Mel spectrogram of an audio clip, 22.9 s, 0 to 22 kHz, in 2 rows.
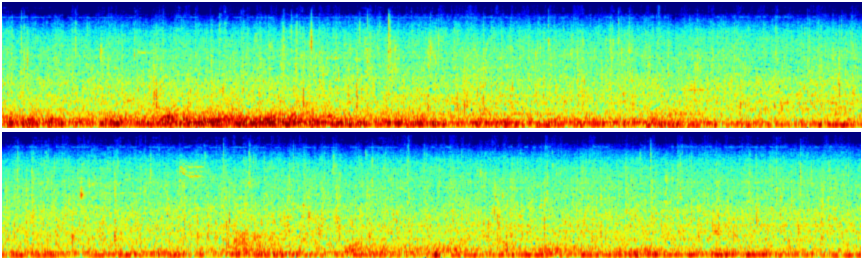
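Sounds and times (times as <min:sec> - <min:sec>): heavy rain pattering: 0:00.0 - 0:22.9.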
